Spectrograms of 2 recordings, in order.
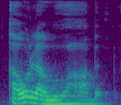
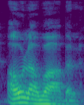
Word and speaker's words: Åla Vabbel: Han skriver att det dessutom ska det uttalas som ett engelskt W, som wow, sådär. Och ett långt A. Då blir det alltså Åla Vabbel.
